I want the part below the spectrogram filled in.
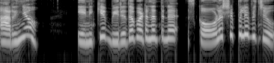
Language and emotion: Malayalam, happy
